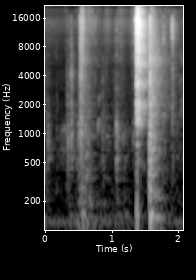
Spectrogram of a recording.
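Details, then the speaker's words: Hand-cranked Big Shot die-cutting machine rolling a framelet die with a thin die adapter and clear plates over card stock: irregular sharp cracks and snaps, normal while the die cuts, with a dog barking in the background. "now did everybody hear that little crackling noise you probably hear my dog barking outside as well but the crackling noise that you heard that is normal okay"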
